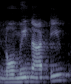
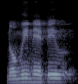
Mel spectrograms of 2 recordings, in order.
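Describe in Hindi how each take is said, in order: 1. तीसरे अक्षर में 'ah' स्वर है। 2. तीसरे अक्षर में 'ay' स्वर है। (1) "अभी इनको हमें जर्मन में यूज करना है" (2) "इंग्लिश की अगर बात करें ... लोग बाग ऐसे बोल देंगे"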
